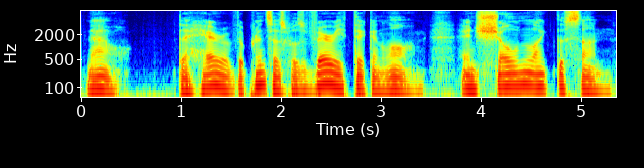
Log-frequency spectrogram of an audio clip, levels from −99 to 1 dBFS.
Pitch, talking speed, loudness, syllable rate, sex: 95 Hz, 180 wpm, -17 LUFS, 4.3 syllables/s, male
